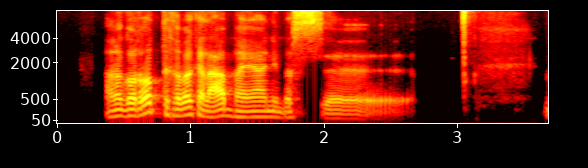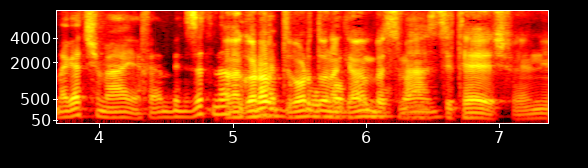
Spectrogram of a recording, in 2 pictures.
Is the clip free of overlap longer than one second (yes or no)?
no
